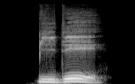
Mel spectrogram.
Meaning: bidet
- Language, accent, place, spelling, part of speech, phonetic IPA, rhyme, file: German, Germany, Berlin, Bidet, noun, [biˈdeː], -eː, De-Bidet.ogg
